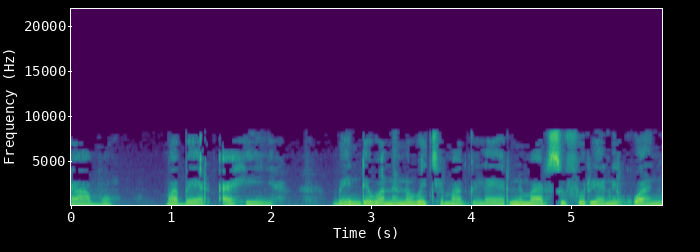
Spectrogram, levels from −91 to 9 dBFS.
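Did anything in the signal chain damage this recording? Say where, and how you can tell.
Yes. Throughout, the speech sounds watery and swirly, with nothing above 8.4 kHz: likely MP3 compression at the codec stage, its starved bit budget fitting roughly 32 kbps.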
